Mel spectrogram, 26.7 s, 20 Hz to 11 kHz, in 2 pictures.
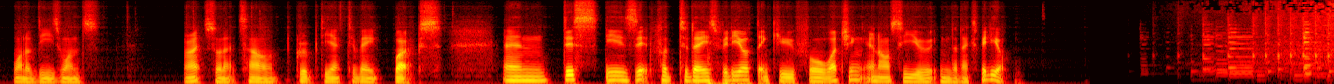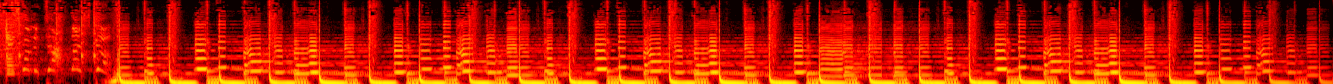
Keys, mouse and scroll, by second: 1.2 click, 4.0-4.5 scroll down 1, 4.5 click, 4.9 scroll up 2, 5.9 click.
